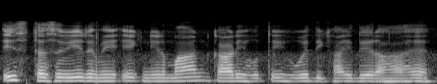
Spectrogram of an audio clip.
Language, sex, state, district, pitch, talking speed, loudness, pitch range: Hindi, male, Manipur, Imphal West, 155 Hz, 165 wpm, -17 LUFS, 150-165 Hz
